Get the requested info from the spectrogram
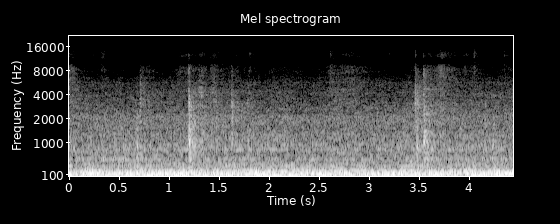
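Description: A few faint, irregular clicks and light handling sounds from a cloth wiping down a carved wooden table by hand, over a steady low hum.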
